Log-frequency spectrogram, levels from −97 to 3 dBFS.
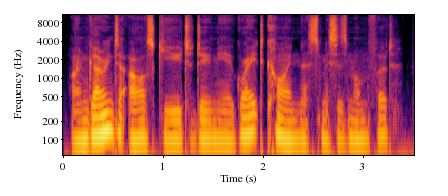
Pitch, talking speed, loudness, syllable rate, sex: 105 Hz, 240 wpm, -17 LUFS, 5.0 syllables/s, male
